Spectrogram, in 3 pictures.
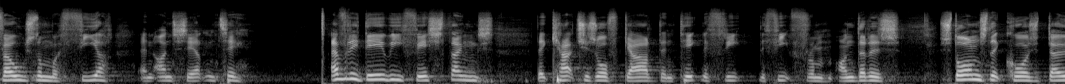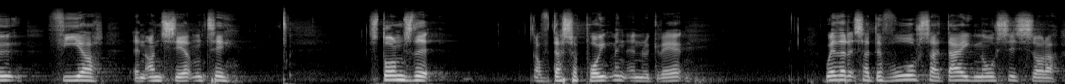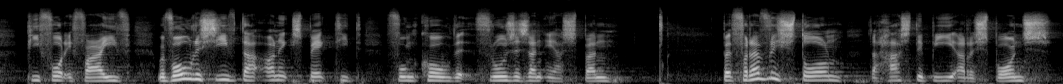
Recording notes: Live from our Sunday gathering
